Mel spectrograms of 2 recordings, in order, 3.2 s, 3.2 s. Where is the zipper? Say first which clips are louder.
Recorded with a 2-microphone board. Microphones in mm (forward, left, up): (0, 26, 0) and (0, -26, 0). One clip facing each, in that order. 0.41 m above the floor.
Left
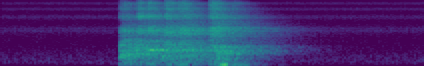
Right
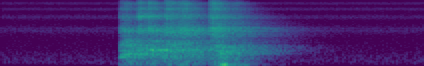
Left 2 dB; 30° left (ahead or behind), 1.1 m.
